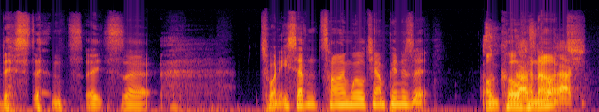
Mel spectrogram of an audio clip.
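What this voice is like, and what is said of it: Northern English accent, Manchester-Liverpool. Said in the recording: “kind of remind me of a combination. Sound like a cross between Manchester and Liverpool. ... Manchester's not far off. Not quite the Scouse lilt.”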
